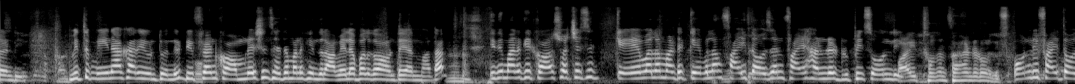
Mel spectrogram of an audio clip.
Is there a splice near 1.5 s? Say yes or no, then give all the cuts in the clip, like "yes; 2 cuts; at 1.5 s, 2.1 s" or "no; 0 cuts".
no; 0 cuts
